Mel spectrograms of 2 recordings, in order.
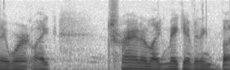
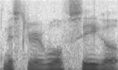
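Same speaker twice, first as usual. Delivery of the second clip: ordinary talk, nothing marked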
